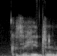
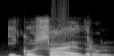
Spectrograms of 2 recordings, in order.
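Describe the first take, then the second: First: It is said with an h sound before 'edron'. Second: It is said with no h sound before 'edron'.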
